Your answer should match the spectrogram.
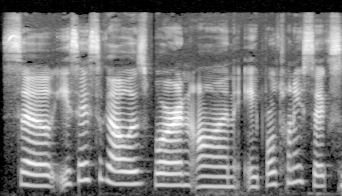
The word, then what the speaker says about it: Issei Sagawa: Anyways, I'm going to be talking about Issei Sagawa. Is that how you would have said it? – Yeah.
